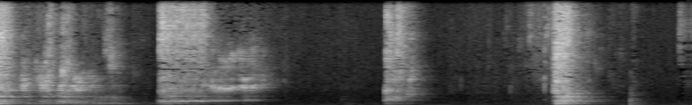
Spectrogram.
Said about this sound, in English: Thank you for the fart sounds, for the poo-poo sounds.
